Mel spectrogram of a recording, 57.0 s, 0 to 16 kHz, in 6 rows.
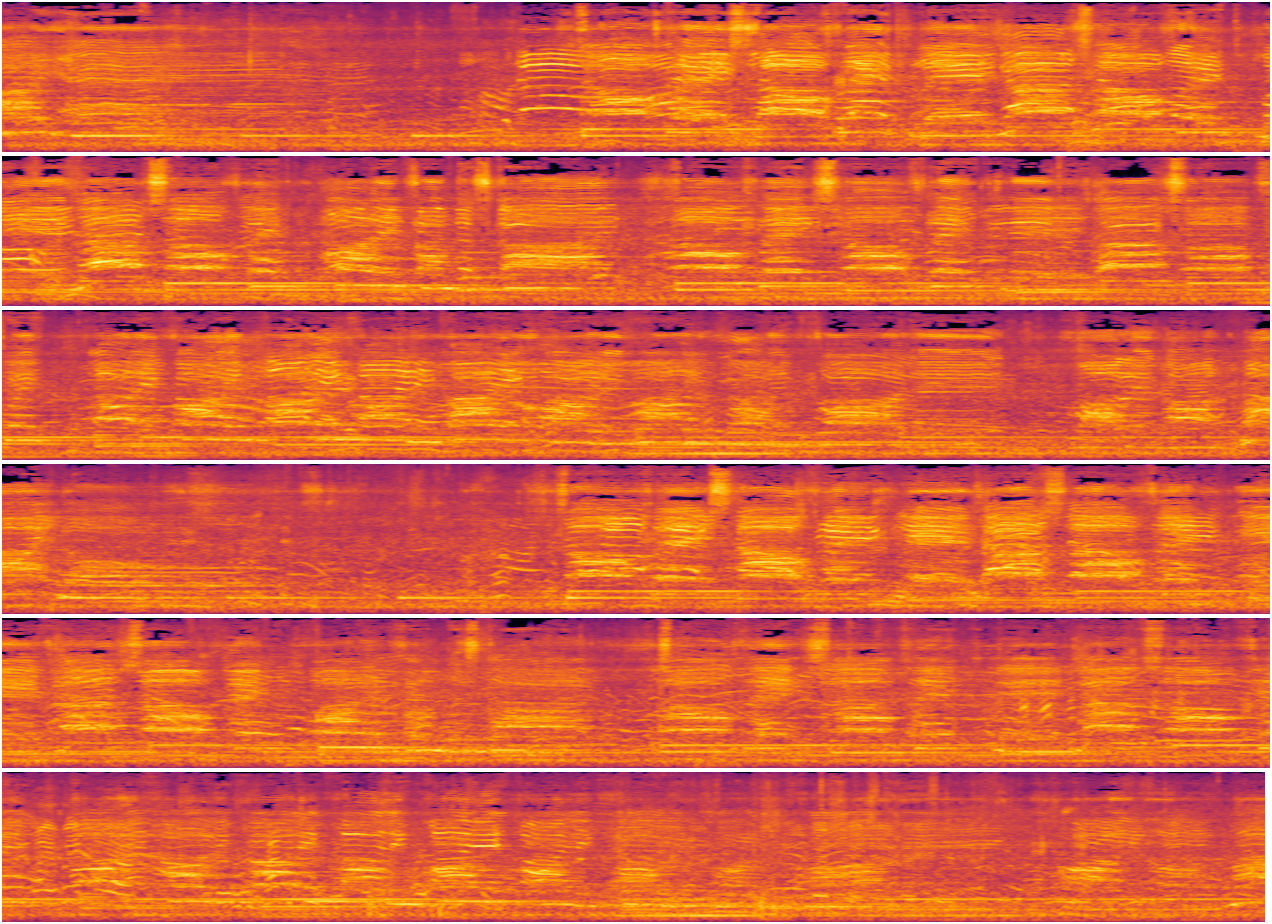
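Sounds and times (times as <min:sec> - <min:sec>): children's choir singing: 0:00.0 - 0:57.0.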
